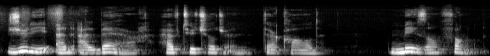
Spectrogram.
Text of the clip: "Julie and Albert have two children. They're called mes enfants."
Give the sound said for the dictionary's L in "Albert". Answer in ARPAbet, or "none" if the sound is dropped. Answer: L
